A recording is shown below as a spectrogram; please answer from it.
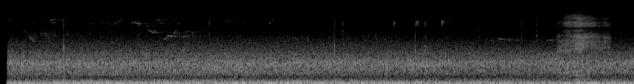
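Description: Steady low rumble of wind buffeting the microphone, with a few faint high chirps in the first couple of seconds and a short hiss just before the end.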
